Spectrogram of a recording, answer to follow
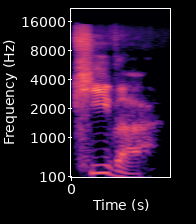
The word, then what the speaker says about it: Kiva: So Kiva, as he says how it's pronounced.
